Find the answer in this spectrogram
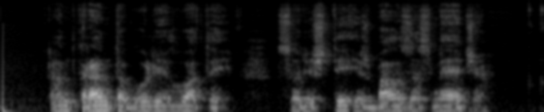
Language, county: Lithuanian, Panevėžys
